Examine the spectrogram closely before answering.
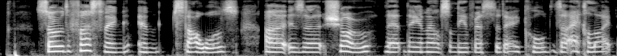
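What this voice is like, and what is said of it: Voice slightly altered by a cold. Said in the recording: “I'm a little bit sick, so if you hear my voice is a bit different, then just blame it on a cold.”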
